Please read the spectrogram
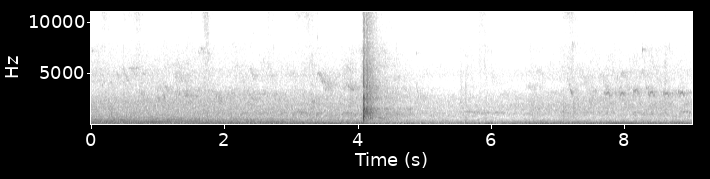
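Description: A silver metal bat strikes a pitched ball once, about four seconds in: a sharp crack with a short ring.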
